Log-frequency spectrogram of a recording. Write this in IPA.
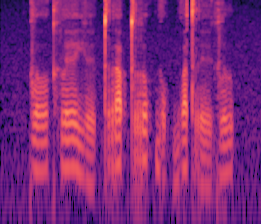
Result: k l ɤː˦˥ kʰ l eː˥˩ j eː˨˩ p̚ t r a˦˥ p̚ t r o˥˩ k̚ j o˨˩ k̚ b u˥˩ a̯ t r eː˨˩ k l ɯː˥˩ p̚

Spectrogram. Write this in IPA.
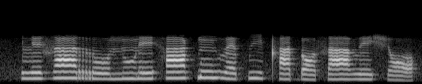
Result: l ɪ˨ z aː˦ r oː˨ n ũ˨ ɾ e˨˦ h aː˦ k͡p ũ˦ β ɛ˨ p i˦˨ tʰ a˨ ɗ ɔ˨ s aː˦ β e˦ ʃ ɔ˨

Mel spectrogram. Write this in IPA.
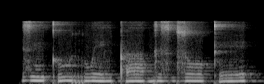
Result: z ẽ kʼ u r w e lʲ pʼ ɐː ɡ ɨ z d͡z o kʼ eː

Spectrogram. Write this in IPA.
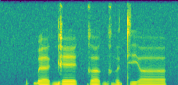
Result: ɓ ɛ˧˥ ɡ eː˥ k ɜ˥ ɡʱ ə˧˥ tʲ j ɜ˧

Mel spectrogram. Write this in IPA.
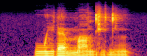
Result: w i˦ ɾ ɛ˦˨ m ã˨ d i˨ d ĩ˨

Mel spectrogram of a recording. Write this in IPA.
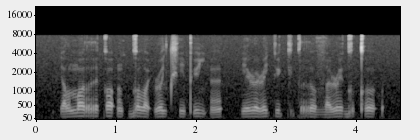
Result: ʔ i˩˧ lˠ m ɔ˥ r ə˥˧ k ɔ˥ ʔ õ˧˩ k ɡ u˥˧ lˠ ø˧˩ ʔ ɭ o˥˧ lʲ t͡ʃʰ i˧ pʼ y˥˧ ʎ ʔ ə̃˩˧ | i˩˧ ɭ ə˧˩ ɭ i˥˧ k y˧ kʲ ə˧ k r o˧˩ v a˩˧ ɭ ø˥˧ ɡ u˧ kʼ o˥˧ ʔ

